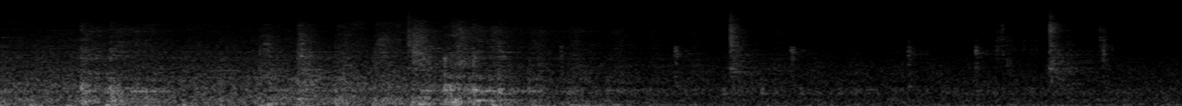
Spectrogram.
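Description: Freight train of autorack cars rolling past, wheels rumbling and clacking over the rails. The sound fades about three seconds in, leaving a few separate sharp clicks.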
